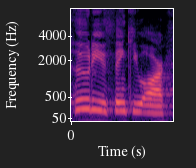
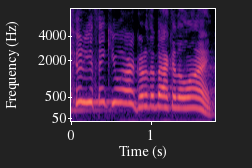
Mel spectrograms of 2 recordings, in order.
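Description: First: Said in the usual way. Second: Much higher, put-on exasperated squeal; mock outrage at someone cutting in line; indignant line-cutter retort. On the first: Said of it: "we've thought it or we said it". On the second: Churchgoer to a line-cutter, mock-indignant high squeal. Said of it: "You're like".

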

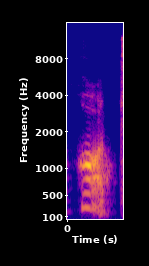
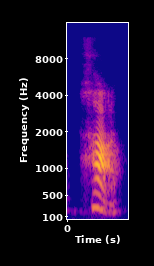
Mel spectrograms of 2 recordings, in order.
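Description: First: "hot" with a short, rounded British O. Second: "hot" with an open, long American "ah". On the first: Teacher showing students British English, "hot" with short O. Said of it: "người ta chỉ học tiếng Anh Anh". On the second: Teacher showing students American English, "hot" with long ah. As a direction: say "hot" as "haht", American style. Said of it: "tiếng Anh Mỹ thì người ta lại phiên âm thành A dài". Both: Shown as a demonstration.

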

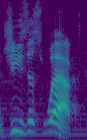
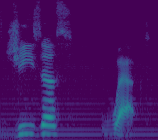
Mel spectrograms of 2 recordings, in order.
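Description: First: JESUS WEPT high and loud; proud comeback. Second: JESUS WEPT slow and soft, pause between the words; solemn reading. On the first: Challenged man proves he knows a verse, proud comeback. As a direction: toss out "Jesus wept" as a triumphant answer. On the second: Reading scripture at Lazarus's death, solemn reading. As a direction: read "Jesus wept" slowly and quietly. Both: Retold or imitated.

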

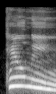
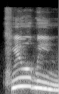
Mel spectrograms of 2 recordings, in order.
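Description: Both takes have the same delivery.

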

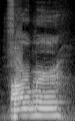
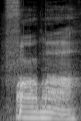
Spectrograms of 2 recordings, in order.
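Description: First: "farmer" with both Rs fully sounded; American-style R in "farmer"; rhotic R. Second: "farma", farmer with no Rs, ending in "ah"; "farma" said as "fah-mah"; non-rhotic R. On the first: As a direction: hit the Rs hard in "farmer". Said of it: "the rhotic R". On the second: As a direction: drop both Rs in "farma". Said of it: "And rhoticity". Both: Shown as a demonstration.

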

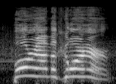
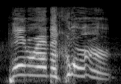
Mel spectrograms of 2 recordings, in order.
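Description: First: Much louder and higher, pulled punched; shouted. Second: Pulled yelled higher still, strained; even higher shout. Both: Real, not acted.

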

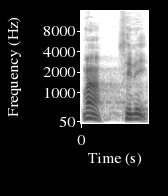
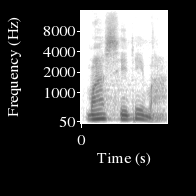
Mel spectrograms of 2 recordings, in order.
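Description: First: Loud, high bark at a wife; mock angry yell; harsh summons. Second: High, sweet call to a beloved wife; fond, lilting summons; affectionate call. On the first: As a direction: order your wife over as if calling a devil. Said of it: "itu setan, itu saudara, saudara panggil setan". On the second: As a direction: call your wife over lovingly. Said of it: "Nadanya, intonasinya, itu bahasanya". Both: Shown as a demonstration.

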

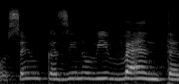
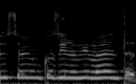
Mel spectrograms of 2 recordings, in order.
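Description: First: Admiring tone. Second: Sei un casino vivente pitched high with accusing tune on «casino»; reproachful intonation. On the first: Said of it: "ще може означати... неймовірною енергією". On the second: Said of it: "з таким наголосом, з такою інтонацією". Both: Shown as a demonstration.

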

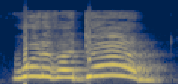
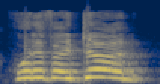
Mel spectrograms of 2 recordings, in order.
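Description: First: High, loud and drawn-out wail; slower pleading. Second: High, loud desperate plea; pleading. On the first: Missus Molasses repeating her plea, slower and higher. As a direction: stretch it out, begging harder. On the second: Missus Molasses pleading before the king, high and desperate. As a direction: beg the king for mercy, frantic. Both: Acted. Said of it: "She kept pleading".

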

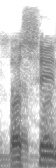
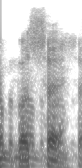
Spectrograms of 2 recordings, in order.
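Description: First: ਬਸੇ with a closed "ay" ending; mistaken e ending. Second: ਬਸੈ with a wide open "eh" ending; ਬਸੈ, last vowel open. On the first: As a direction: end ਬਸੇ on a narrow e. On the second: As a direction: end ਬਸੈ on a broad ai. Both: Shown as a demonstration. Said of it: "ਬਸੇ ਨਹੀਂ ਪੜ੍ਹਨਾ".

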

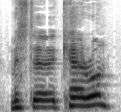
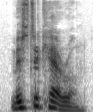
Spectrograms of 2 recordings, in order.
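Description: First: "Mister Charon" drawn out slowly, pitched up; prompting. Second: Said in the usual way. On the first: A narrator's reading. Guard prompting a boy, "Mister Charon" slow and expectant. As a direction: lead the learner through "Mister Charon", slowly.

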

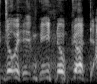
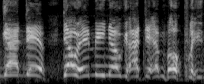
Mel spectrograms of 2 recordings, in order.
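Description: First: Said in the usual way. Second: Mock begging. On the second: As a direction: ham up begging not to be hit. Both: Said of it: "What kind of moves was he doing".

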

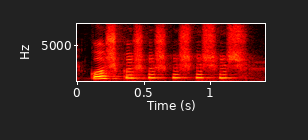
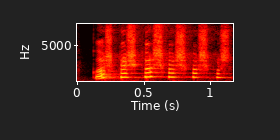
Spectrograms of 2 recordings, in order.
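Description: First: Urgent high panicked chant; fleeing, urging yourself on; being chased. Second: Even higher frantic chant; being chased. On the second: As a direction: panic rising, running for life. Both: Real, not acted. Fleeing in Among Us.

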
